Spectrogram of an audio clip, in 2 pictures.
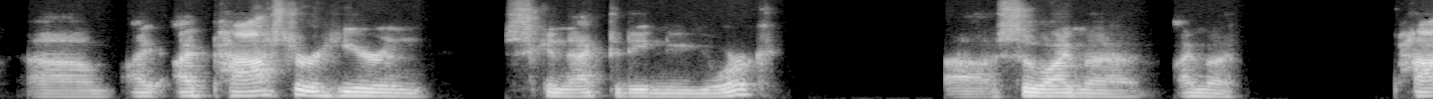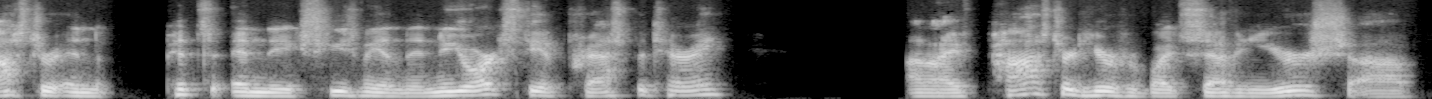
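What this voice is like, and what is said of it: Non-local accent. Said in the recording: “As you can probably tell from my accent, I'm not a local.”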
